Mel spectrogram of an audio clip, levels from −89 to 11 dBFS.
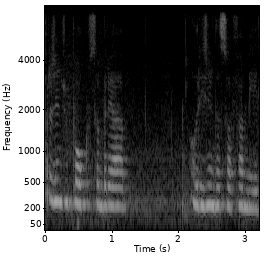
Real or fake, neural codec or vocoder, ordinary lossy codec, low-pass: real; none; none; 7.2 kHz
